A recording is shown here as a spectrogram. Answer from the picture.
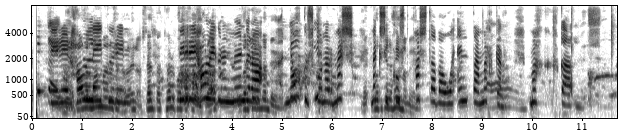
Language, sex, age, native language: Icelandic, male, 18-19, Icelandic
